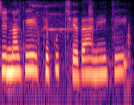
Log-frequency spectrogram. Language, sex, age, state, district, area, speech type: Dogri, female, 18-30, Jammu and Kashmir, Samba, rural, spontaneous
